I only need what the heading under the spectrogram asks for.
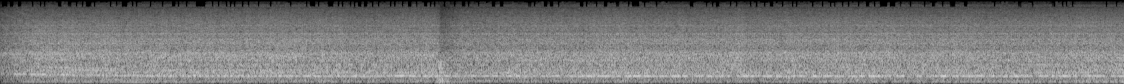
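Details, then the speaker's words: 2006 Honda Odyssey EX-L V6 start after valve adjustment: steady, even idle hum with no misses, ticks or knocks apart from one brief tap; running really smooth. "and so there you have it it's uh running really smooth"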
